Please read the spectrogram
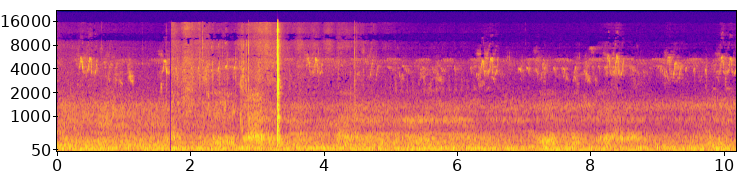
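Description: Faint outdoor ambience with small birds chirping over and over. One sharp click about three seconds in is the loudest sound.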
